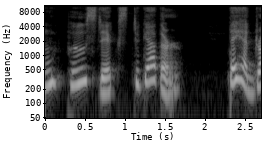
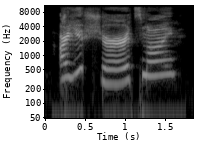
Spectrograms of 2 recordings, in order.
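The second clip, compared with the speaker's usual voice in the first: squeaky excited little voice, very high pitch; 11 semitones higher than usual. Reading a story aloud, voicing Piglet asking if it's his: excited squeak. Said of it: "squeaked Piglet excitedly".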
